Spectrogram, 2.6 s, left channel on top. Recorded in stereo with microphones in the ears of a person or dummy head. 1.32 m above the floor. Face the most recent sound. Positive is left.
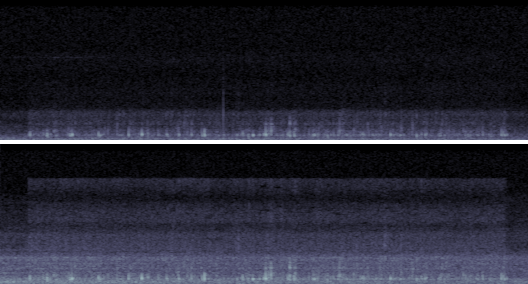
turn(degrees=-65)  # may be behind; listen again after turning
